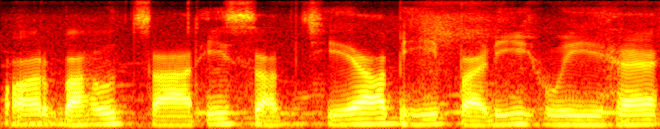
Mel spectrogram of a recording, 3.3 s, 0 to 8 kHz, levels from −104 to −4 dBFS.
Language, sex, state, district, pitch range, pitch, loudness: Hindi, male, Chandigarh, Chandigarh, 110-125 Hz, 115 Hz, -18 LUFS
